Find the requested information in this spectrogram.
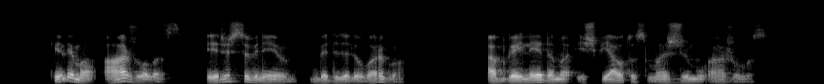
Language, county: Lithuanian, Marijampolė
